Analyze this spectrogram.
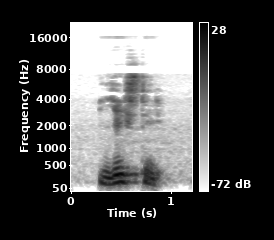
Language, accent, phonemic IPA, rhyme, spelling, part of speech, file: English, Southern England, /ˈjiːsti/, -iːsti, yeasty, adjective, LL-Q1860 (eng)-yeasty.wav
- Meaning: 1. Having or resembling yeast 2. Foamy and frothy 3. Emotionally bubbling over (as with exuberance) 4. Trivial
